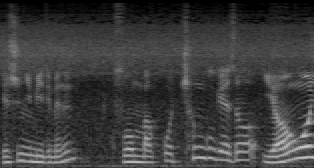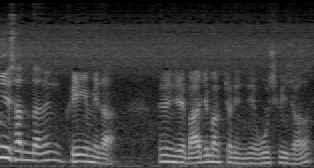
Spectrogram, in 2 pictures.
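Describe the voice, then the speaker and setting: A man's voice: a little high, lively intonation, a little mellow, a little hiss or hum, poor audio. Man preaching with rhetorical questions. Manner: explains slowly with rhetorical questions. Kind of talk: devotional Bible meditation.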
